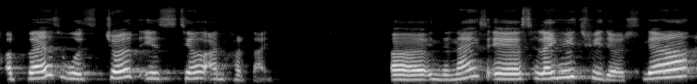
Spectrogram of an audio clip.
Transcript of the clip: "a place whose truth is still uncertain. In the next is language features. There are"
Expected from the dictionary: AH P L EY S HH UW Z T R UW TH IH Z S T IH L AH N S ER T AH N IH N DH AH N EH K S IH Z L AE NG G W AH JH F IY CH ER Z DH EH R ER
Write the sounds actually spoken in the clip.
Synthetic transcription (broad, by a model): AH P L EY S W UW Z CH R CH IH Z S T IH L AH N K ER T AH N IH N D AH N EH K S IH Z L AE NG G W AH JH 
